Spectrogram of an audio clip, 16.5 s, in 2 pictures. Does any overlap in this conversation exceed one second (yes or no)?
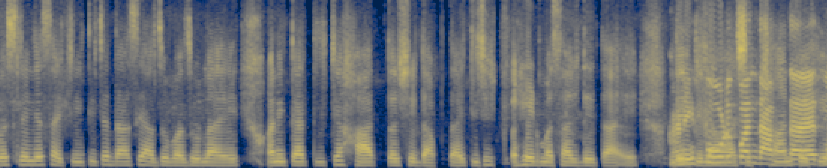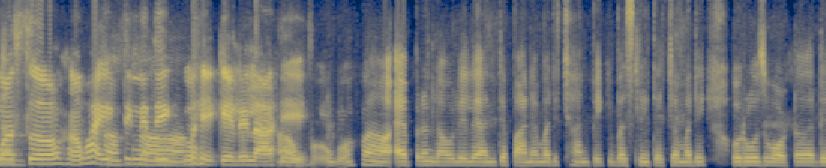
yes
